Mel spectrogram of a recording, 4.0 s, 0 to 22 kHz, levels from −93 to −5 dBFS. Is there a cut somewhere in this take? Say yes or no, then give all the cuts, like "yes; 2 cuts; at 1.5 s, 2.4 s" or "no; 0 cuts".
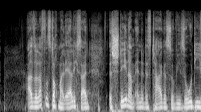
no; 0 cuts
